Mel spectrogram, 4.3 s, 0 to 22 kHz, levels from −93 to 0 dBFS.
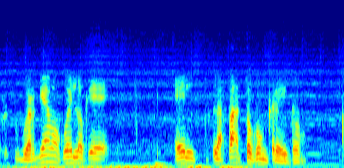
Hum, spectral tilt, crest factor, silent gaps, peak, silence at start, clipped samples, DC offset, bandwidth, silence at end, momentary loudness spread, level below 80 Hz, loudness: none; -8.5 dB/octave; 20 dB; none; -6 dBFS; 0 s; under 0.1%; under 0.1%; 7.2 kHz; 0 s; 17 LU; -42 dBFS; -26 LUFS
